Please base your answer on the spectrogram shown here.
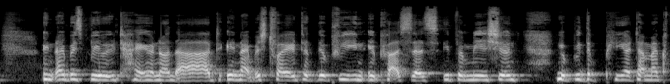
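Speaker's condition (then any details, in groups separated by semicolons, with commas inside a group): Deafness; deaf since childhood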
